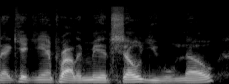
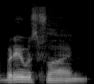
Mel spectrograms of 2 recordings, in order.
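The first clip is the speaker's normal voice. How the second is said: normal talking voice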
